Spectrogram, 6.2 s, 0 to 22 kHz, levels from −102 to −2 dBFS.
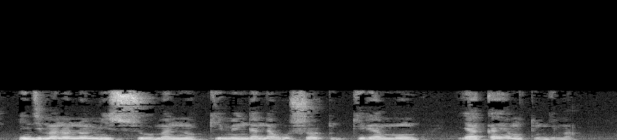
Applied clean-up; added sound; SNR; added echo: none; none; none; none.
